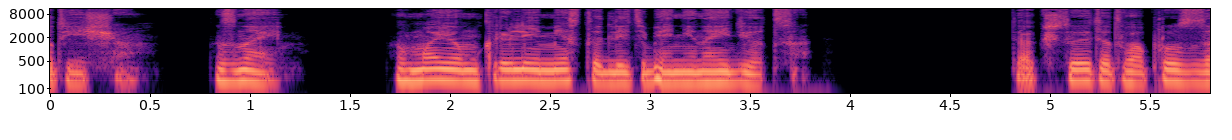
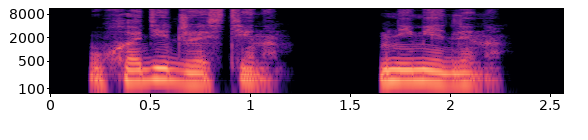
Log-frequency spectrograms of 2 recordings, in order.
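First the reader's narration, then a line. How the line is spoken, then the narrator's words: Icy command. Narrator (Russian): ледяным тоном приказал ей Эйден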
